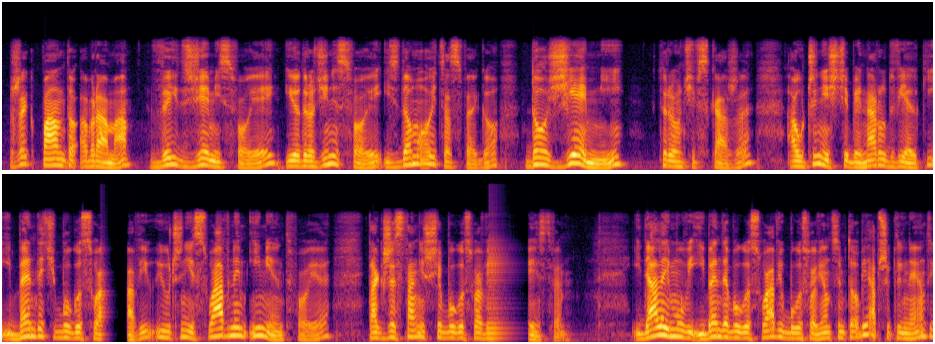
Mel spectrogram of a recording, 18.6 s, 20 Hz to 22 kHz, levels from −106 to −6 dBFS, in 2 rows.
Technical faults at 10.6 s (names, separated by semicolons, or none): call audio freeze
